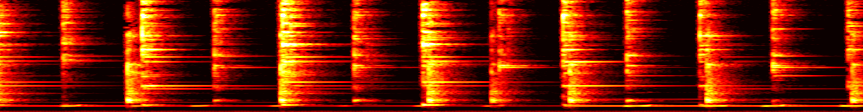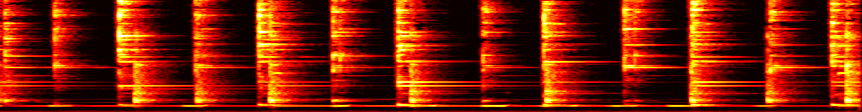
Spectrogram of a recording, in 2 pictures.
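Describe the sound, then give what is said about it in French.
A steady rhythmic pattern of sharp metallic bell strikes mixed with crisp wooden clicks from an agogo bell and Cuban claves being played together, clear with no voices. “Coutou à pas, cloche à gogo et les claves cubaines.”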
